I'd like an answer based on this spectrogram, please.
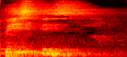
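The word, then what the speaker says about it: πίστις: Mire, para aquellos que apuntan, la palabra fe se escribe en su origen griego pistis. Pistis, así como de pistache, pistis.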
